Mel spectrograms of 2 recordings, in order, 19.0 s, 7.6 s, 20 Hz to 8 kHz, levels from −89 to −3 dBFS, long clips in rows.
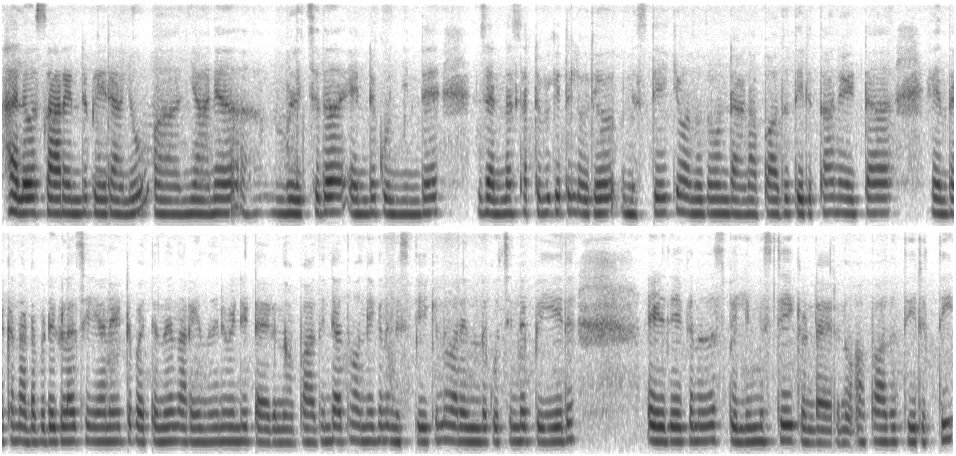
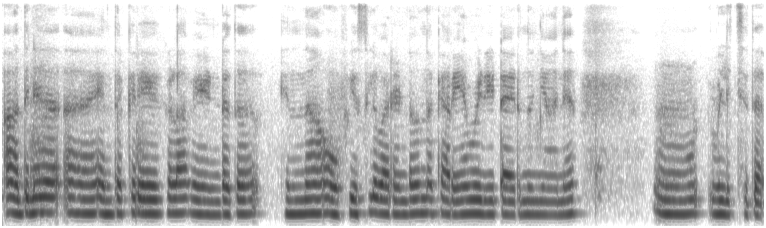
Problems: none marked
